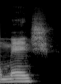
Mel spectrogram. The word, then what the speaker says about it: Mendes: centre-back positions with nuno mendes or nuno mensch as he meant to pronounce it in portuguese left back and the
